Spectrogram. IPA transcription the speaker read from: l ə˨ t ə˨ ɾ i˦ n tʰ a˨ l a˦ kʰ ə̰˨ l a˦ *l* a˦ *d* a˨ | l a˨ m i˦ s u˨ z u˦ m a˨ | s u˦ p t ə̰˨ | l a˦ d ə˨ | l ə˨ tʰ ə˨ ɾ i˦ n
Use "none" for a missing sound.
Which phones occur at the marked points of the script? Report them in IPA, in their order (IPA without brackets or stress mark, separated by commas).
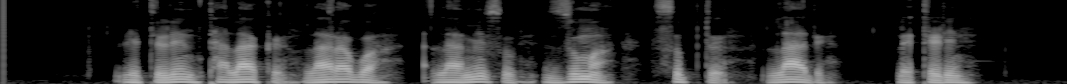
ɾ, b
